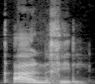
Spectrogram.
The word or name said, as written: qanjil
